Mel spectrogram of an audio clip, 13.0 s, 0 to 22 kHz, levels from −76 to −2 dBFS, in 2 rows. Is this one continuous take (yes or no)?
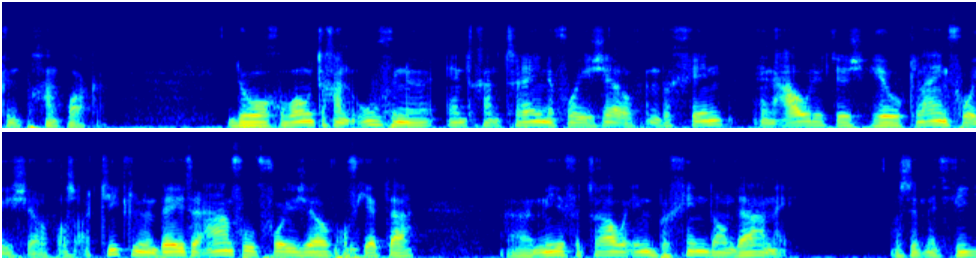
yes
